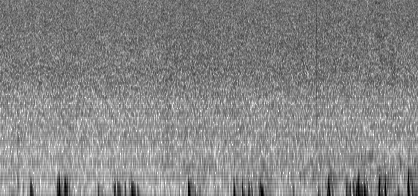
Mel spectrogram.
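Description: Faint, irregular low thumps and bumps: handling and movement noise as the speaker gathers his papers and steps away from the lectern.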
